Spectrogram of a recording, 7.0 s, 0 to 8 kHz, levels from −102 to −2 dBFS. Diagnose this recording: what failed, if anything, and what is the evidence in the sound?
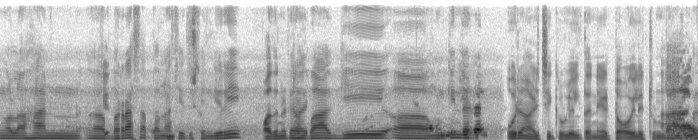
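Speech suppressed in double talk, in the call processing: the speech dips repeatedly from 0 to 4.75 s, about 3 s affected, at worst about 20 dB down, then dips about 5 dB at 6.94–6.99 s. The echo canceller likely mistook both sides talking for echo and attenuated everything.

Echo leak, also in call processing: a delayed copy of the speech sits 167 ms behind from 0.83 to 2.62 s, about 25 dB down, then 107 ms behind at 3.33–5.07 s and 6.73–6.98 s, about 5 dB above the speech. A loudspeaker-side canceller likely left residual echo in what it sent back.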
